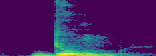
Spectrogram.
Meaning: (noun) 1. doom, condemnation 2. verdict, conviction, judgement; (verb) inflection of doemen: 1. first-person singular present indicative 2. second-person singular present indicative 3. imperative
- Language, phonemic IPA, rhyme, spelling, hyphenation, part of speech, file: Dutch, /dum/, -um, doem, doem, noun / verb, Nl-doem.ogg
